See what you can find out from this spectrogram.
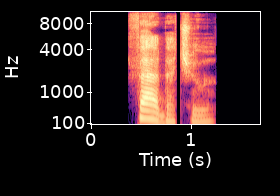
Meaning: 1. to appraise, assess, estimate (to determine the monetary value or worth of something) 2. to appraise, consider, size up (to think about and estimate the role, significance, importance of something)
- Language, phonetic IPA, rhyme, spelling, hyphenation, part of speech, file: Hungarian, [ˈfɛlbɛt͡ʃyl], -yl, felbecsül, fel‧be‧csül, verb, Hu-felbecsül.ogg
